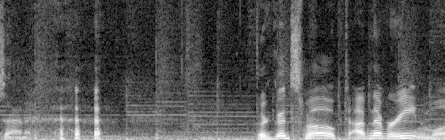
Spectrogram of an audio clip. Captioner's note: laughing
